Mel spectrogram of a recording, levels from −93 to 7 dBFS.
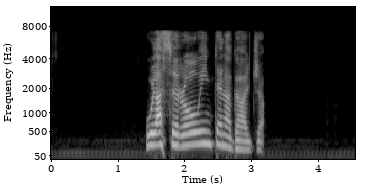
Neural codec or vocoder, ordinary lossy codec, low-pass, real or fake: codec, 16 kHz, 4 kbps, X-Codec, HuBERT features, trained on balanced general audio; AAC, 64 kbps; 7.2 kHz; fake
